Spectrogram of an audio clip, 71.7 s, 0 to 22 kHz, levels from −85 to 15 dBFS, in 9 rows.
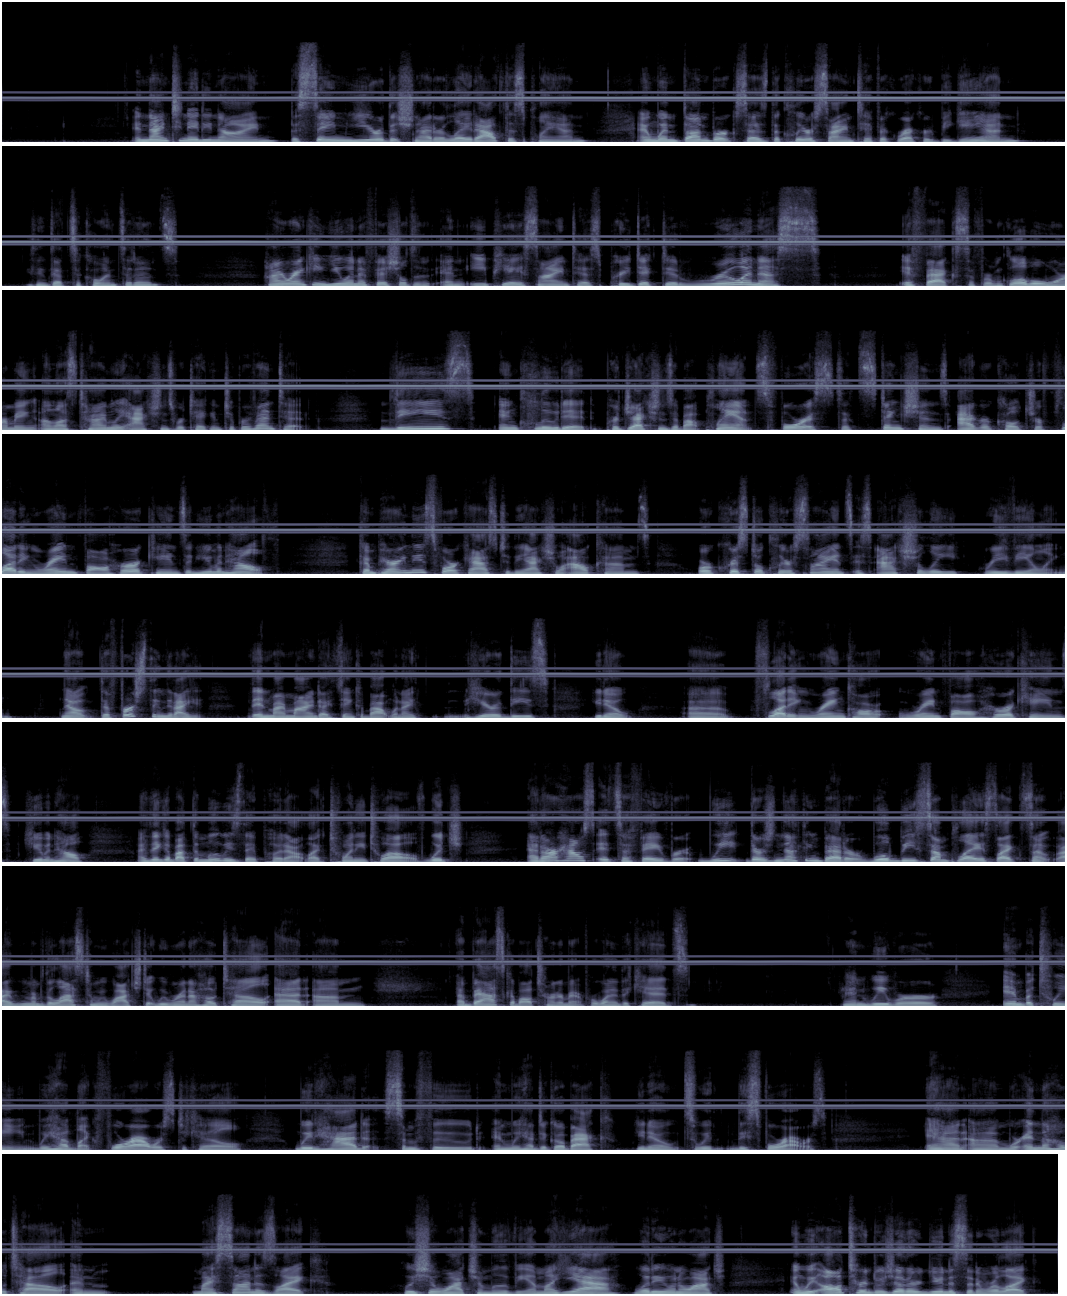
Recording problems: high-pitched whine; loud; throughout; 7 kHz, 6 dB below the speech

